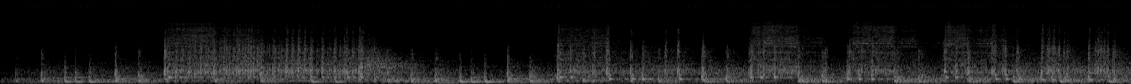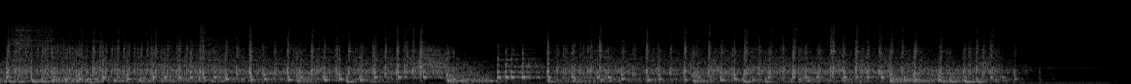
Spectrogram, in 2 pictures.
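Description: Percussion-driven music with drums, steady and rhythmic, fading out near the end.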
